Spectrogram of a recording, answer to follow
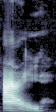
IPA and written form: au (ow)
